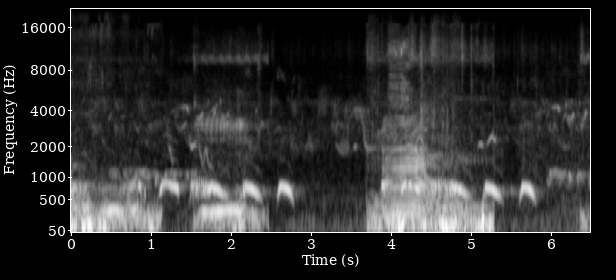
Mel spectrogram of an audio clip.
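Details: Cows roaming freely in nature, two long throaty moos with broad harmonic bands separated by a quiet gap, short arched bird calls repeating between them and a thin high insect tone.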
